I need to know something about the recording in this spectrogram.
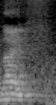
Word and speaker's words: knife: floaters k n hi ght it's a silent knife spelled as k-n-i-f-e nickels spelt as k-n-i s c-k-e-r-s is silent in bling sing the sound is produced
